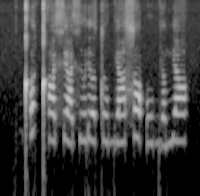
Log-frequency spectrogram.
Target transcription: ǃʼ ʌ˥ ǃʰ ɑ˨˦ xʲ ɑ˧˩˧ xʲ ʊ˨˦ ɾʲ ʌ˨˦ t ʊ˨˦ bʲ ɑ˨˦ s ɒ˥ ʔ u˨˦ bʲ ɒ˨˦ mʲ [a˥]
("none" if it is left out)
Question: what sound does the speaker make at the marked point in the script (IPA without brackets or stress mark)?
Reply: ɑ˥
